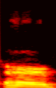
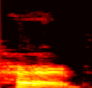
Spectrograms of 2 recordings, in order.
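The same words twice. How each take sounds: First: American accent, the H is silent. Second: British accent, the H is pronounced.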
